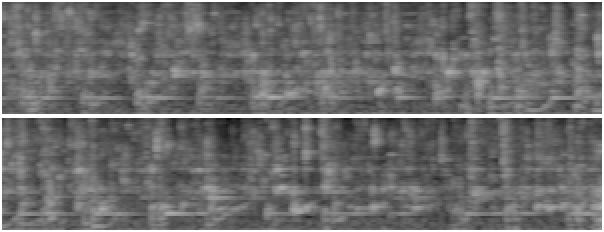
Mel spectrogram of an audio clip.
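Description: Water pouring in a steady stream from a large jug into a stainless steel cooking pot, splashing and gurgling, with a faint steady ring from the pot.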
